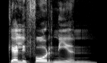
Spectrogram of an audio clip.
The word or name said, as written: कैलिफ़ॉर्नियन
